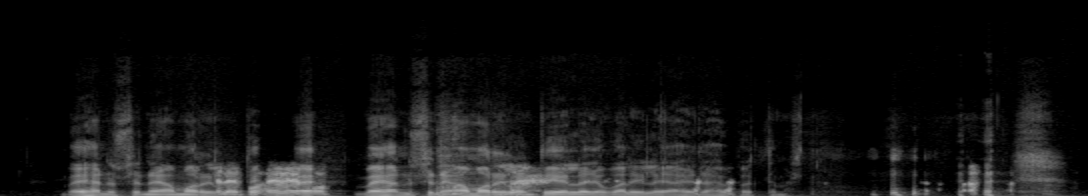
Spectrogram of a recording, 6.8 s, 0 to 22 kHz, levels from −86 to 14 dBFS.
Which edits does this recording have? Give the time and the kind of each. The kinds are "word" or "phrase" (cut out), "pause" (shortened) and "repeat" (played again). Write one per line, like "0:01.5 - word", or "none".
0:02.1 - pause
